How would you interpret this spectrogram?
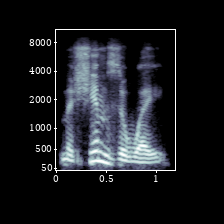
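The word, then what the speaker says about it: Mishipeshu: they have a creature it's pronounced many different ways but machines away is one of the ways it's pronounced and it it translates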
